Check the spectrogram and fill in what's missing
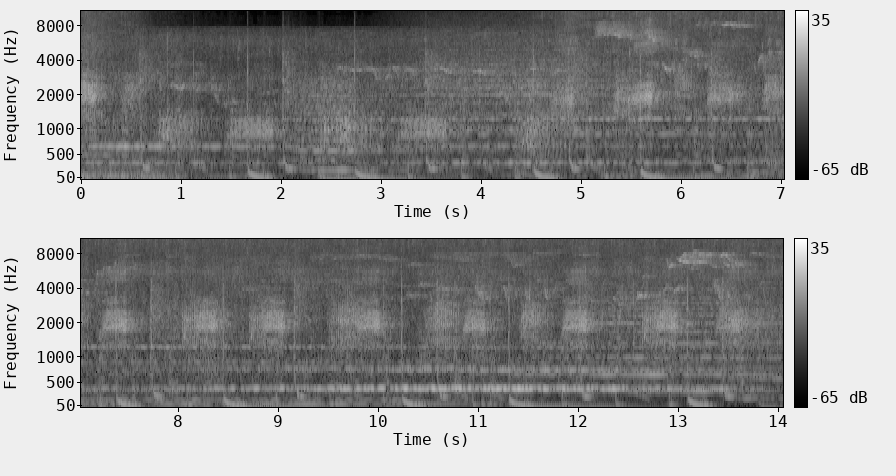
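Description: Mother duck calling her ducklings during a bird of prey attack, giving a steady series of repeated quacking calls over a busy background of chirps and other bird sounds, moderately close with no talking.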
